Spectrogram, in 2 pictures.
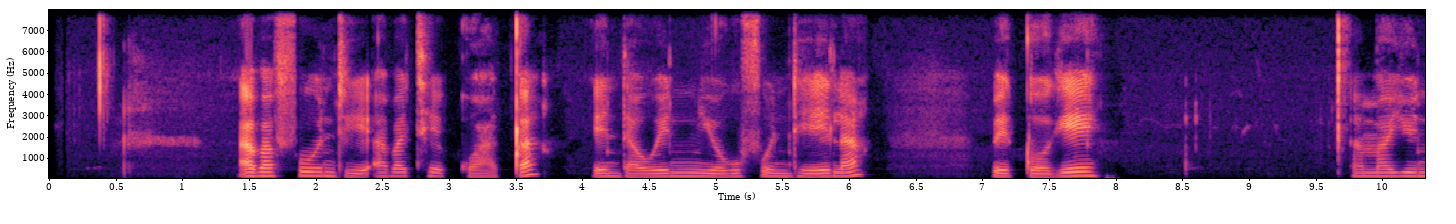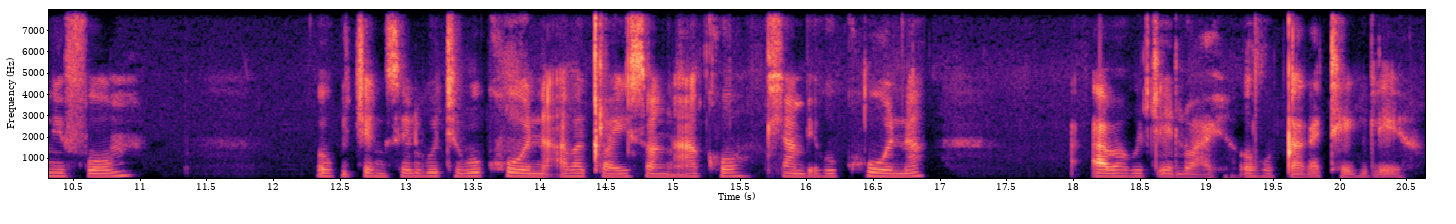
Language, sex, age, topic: North Ndebele, male, 25-35, education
